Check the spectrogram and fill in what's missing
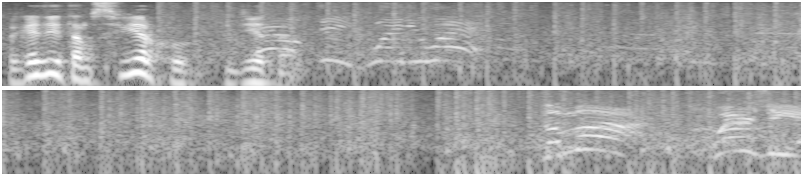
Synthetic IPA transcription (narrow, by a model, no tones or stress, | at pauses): pəɡɐdʲit̪amsvʲerxʊɡd̪ʲet̪amiwɛjɨɛ | ðəmɑwɛɹzi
